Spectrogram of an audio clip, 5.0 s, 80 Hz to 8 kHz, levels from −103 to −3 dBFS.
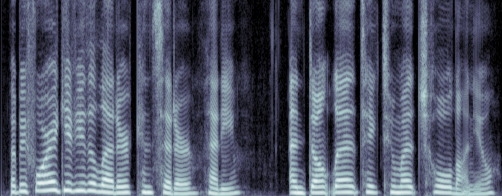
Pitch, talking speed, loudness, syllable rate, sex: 240 Hz, 225 wpm, -16 LUFS, 6.0 syllables/s, female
